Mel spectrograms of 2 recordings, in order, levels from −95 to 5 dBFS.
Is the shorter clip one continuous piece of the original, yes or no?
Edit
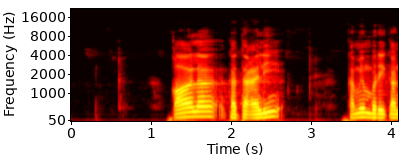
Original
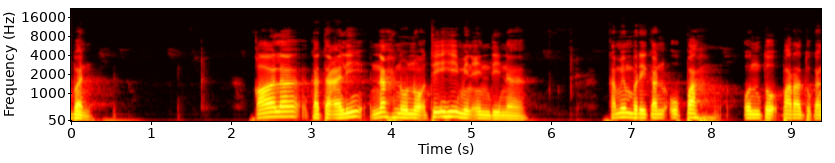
no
